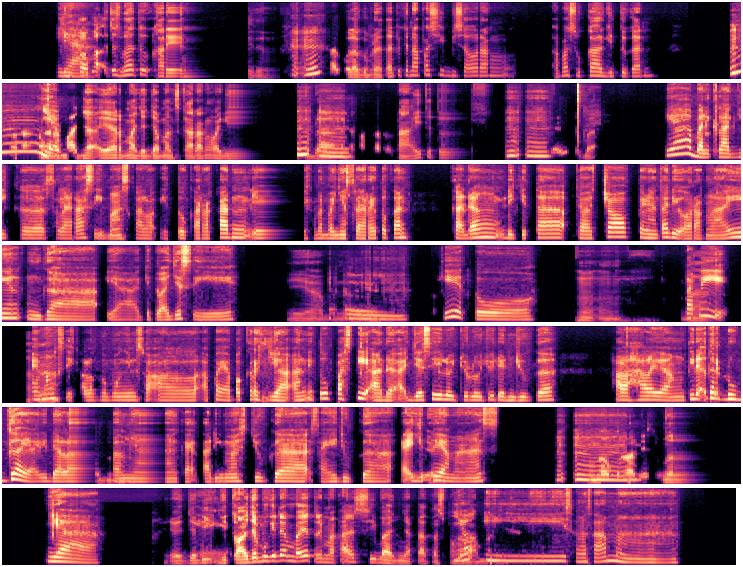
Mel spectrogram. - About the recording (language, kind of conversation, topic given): Indonesian, unstructured, Apa hal paling mengejutkan yang kamu pelajari dari pekerjaanmu?
- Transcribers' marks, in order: distorted speech; unintelligible speech; static; tsk; unintelligible speech; other background noise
